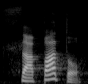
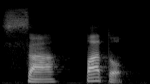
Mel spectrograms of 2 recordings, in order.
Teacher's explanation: They turn the z's and the s's oftentimes into the th sound. Whereas in Mexico we are just going to keep it as an s.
